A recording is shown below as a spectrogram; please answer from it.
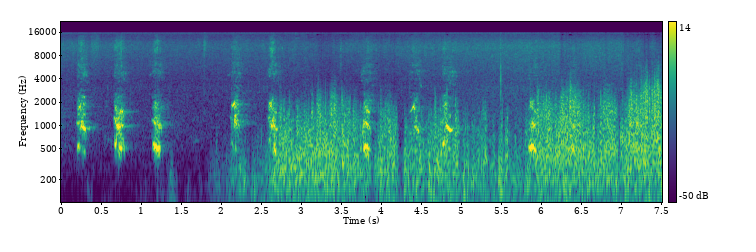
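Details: Training outing for a Segugio Italiano in Sofiko, Evros, Greece, on 12 May 2018: three clear, evenly spaced barks open, then heavy brush noise covers a few scattered yelps.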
